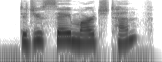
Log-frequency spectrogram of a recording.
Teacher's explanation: Keep the month and ordinal intact. Rising intonation turns the line into a confirmation.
